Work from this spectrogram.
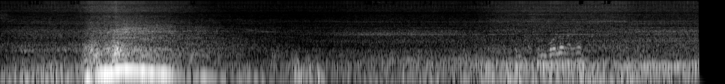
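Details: Toyota Corolla with a crank-no-start problem and ECU replacement: the engine catches, blips up smoothly, then settles to a steady, even idle with no misfire or stumble. It runs normally.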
